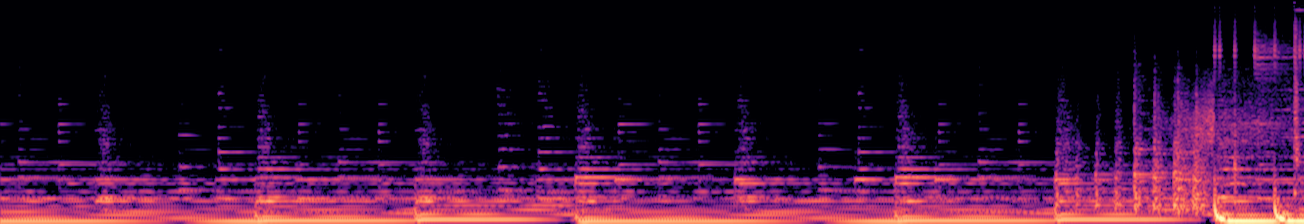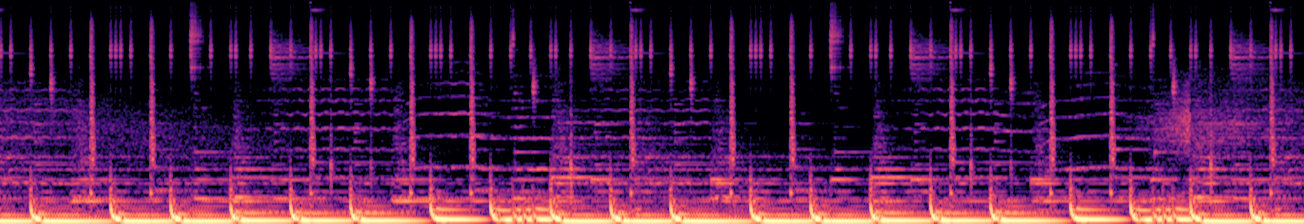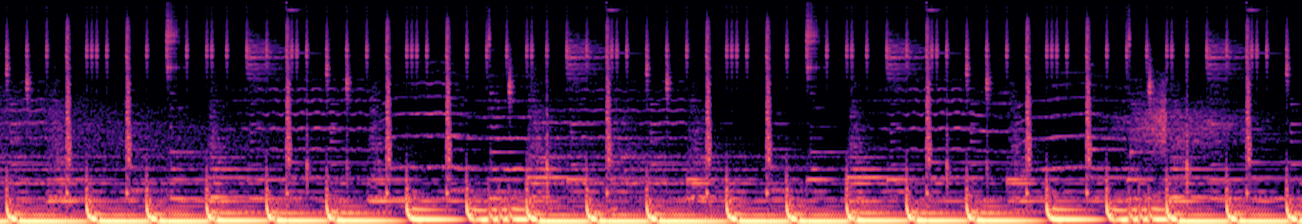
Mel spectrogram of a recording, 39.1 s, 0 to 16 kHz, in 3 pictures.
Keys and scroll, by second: 23.9 space, 30.2 Escape, 31.1 Escape, 32.3 Escape, 33.3 Escape, 34.9 Escape.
